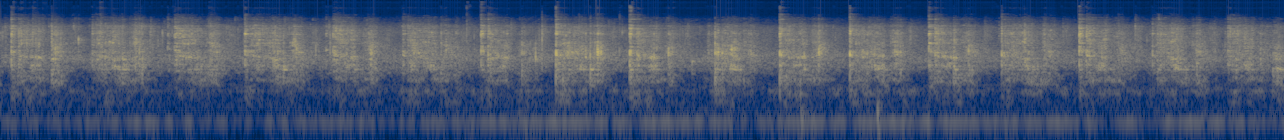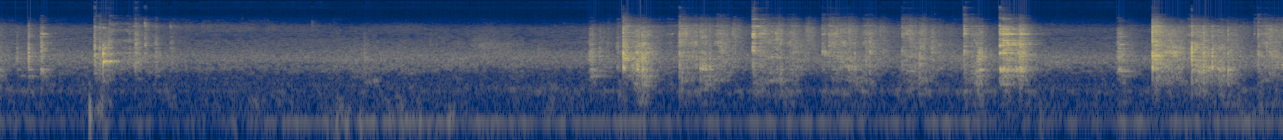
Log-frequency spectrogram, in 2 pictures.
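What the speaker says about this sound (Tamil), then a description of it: "இப்போ கடலைப்பருப்பு, உளுத்தம்பருப்பு போட்டு செவக்க வறுக்கணும்" Chana dal and urad dal roast in a pan with mustard seeds for poha upma, stirred by a metal spoon in quick, rhythmic scraping clinks, with a short quiet pause midway before the stirring resumes.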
